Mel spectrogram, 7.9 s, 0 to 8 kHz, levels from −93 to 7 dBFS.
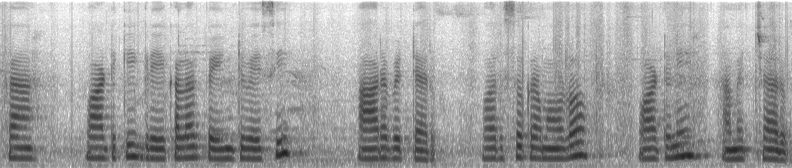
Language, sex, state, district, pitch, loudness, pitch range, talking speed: Telugu, female, Andhra Pradesh, Srikakulam, 180 Hz, -18 LUFS, 175-195 Hz, 70 wpm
